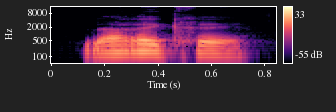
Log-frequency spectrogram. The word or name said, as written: la recre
